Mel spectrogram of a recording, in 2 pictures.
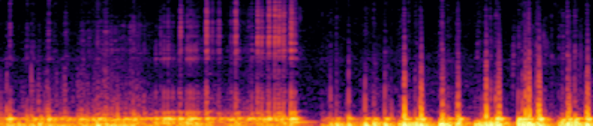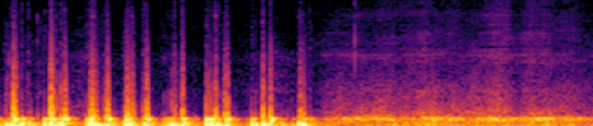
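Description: Fingertips scratch and rub the hollow metal wire-mesh dome grille of a Blue Yeti USB microphone, producing a dense, low, rumbling scrape with a steady hum underneath. From about two to six seconds the rubbing becomes a quick run of short, sharp scratchy strokes. It then settles back into softer, continuous rubbing.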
